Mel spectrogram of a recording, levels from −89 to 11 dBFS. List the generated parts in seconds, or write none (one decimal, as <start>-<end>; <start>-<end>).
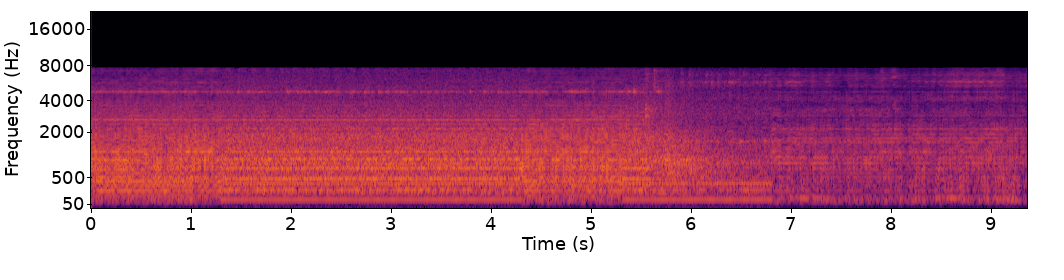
0.0-1.3; 4.3-5.3; 6.8-9.4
